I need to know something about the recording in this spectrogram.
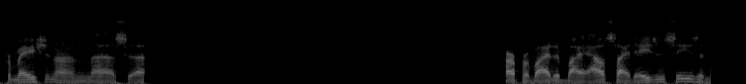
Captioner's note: audio drops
